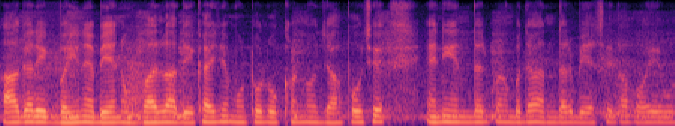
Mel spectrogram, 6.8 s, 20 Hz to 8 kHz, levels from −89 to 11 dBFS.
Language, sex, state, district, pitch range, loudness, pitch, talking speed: Gujarati, male, Gujarat, Gandhinagar, 125-130 Hz, -16 LUFS, 125 Hz, 175 wpm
